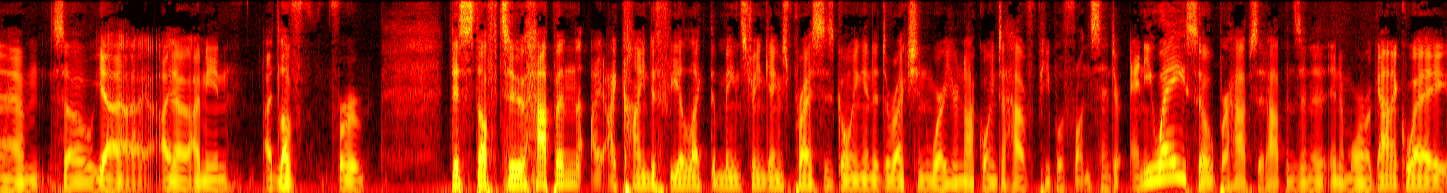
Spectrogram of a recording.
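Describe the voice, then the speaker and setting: In an Irish accent, a man with a fairly low pitch speaks at a moderate pace with fairly even intonation on a very clean recording with a silent background. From Ireland. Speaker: video game journalist and documentary maker. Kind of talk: casual chat.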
